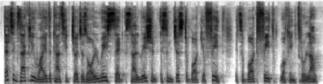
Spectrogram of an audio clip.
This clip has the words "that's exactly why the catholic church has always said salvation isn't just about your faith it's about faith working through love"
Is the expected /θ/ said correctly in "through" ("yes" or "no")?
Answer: no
